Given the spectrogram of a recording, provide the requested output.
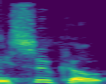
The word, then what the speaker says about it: Sukkot: All right, everybody say Sukkot. All right, easy to pronounce, Sue and Coat.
